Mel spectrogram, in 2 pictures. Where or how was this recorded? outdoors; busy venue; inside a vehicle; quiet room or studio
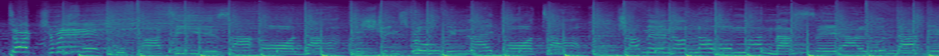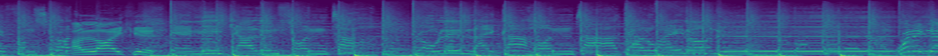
busy venue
